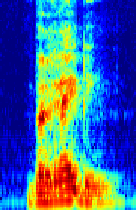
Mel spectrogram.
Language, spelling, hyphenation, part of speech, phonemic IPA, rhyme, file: Dutch, bereiding, be‧rei‧ding, noun, /bəˈrɛi̯.dɪŋ/, -ɛi̯dɪŋ, Nl-bereiding.ogg
- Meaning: preparation (of food)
